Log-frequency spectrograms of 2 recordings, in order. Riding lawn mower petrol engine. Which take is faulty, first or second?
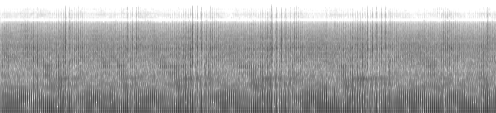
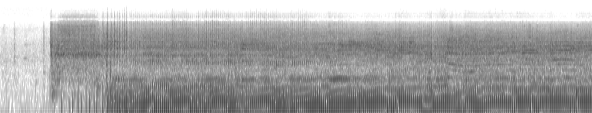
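first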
